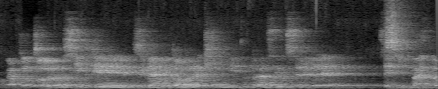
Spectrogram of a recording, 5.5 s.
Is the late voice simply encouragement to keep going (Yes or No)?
No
